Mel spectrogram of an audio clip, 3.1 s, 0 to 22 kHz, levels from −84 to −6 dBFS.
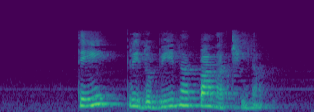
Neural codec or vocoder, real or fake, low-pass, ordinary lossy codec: none; real; 7.2 kHz; AAC, 32 kbps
